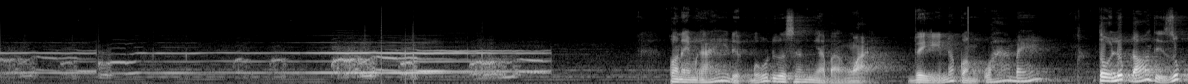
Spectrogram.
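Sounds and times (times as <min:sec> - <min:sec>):
neighbour's dogs howling: 0:00.0 - 0:05.6
speech: 0:06.7 - 0:11.8.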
